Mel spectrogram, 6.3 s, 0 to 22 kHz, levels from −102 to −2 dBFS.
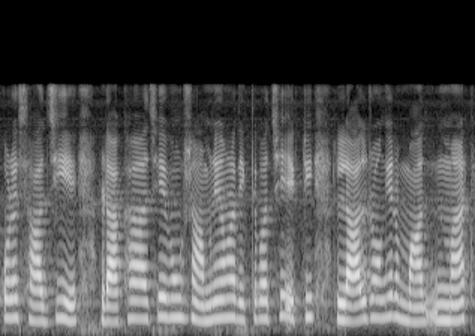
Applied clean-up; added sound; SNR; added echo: none; none; none; none.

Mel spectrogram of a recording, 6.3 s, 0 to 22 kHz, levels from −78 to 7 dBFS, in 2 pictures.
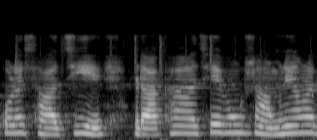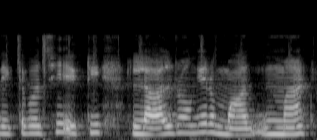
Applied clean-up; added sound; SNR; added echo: neural separator model SepFormer DNS4.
